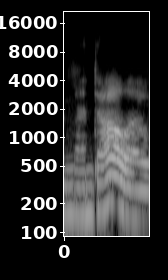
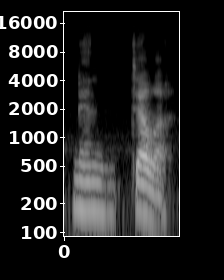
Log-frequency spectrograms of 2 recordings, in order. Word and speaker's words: Mandela: Ghandi or where a mandala or a mandala sorry goodness gracious how do you say his name Mandela sorry I meant Li no it's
